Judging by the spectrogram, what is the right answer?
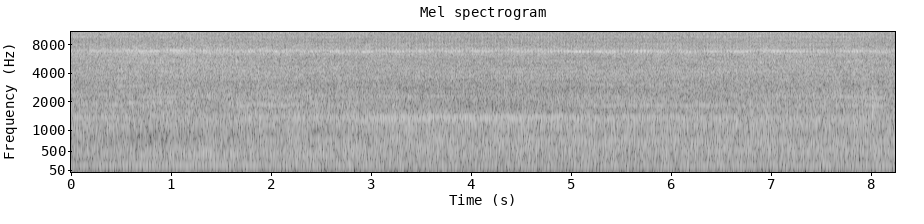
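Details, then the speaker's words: Vauxhall/Opel Astra F MK3 GLS saloon, 1.6 16V, at idle, listened to at the engine bay: even idle with a thin constant high whine, no knocking; owner says it's just a bearing. "i'll just listen to that it's just bearing"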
